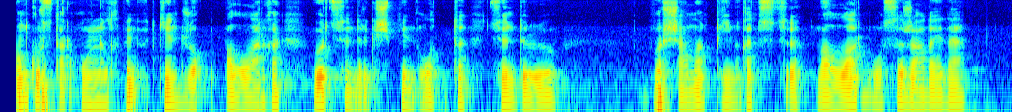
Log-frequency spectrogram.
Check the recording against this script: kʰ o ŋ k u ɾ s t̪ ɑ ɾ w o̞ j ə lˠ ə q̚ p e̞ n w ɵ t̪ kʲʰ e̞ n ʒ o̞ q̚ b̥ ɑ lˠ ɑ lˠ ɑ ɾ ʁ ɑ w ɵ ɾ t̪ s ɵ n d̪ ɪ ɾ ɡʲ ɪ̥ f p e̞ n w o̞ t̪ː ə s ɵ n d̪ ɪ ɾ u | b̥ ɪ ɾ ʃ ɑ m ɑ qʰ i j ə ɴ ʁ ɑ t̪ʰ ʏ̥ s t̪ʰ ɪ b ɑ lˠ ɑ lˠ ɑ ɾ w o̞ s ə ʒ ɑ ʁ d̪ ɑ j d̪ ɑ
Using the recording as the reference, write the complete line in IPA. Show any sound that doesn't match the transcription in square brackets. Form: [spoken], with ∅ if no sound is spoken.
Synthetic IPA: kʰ o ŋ k u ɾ s t̪ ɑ ɾ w o̞ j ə lˠ ə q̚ p e̞ n w ɵ t̪ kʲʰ e̞ n ʒ o̞ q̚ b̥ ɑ lˠ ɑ lˠ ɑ ɾ ʁ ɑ w ɵ ɾ t̪ s ɵ n d̪ ɪ ɾ ɡʲ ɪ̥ [ʃ] p e̞ n w o̞ t̪ː ə s ɵ n d̪ ɪ ɾ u | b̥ ɪ ɾ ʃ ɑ m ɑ qʰ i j ə ɴ ʁ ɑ t̪ʰ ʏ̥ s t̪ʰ ɪ b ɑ lˠ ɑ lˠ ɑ ɾ w o̞ s ə ʒ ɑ ʁ d̪ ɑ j d̪ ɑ

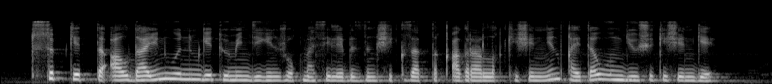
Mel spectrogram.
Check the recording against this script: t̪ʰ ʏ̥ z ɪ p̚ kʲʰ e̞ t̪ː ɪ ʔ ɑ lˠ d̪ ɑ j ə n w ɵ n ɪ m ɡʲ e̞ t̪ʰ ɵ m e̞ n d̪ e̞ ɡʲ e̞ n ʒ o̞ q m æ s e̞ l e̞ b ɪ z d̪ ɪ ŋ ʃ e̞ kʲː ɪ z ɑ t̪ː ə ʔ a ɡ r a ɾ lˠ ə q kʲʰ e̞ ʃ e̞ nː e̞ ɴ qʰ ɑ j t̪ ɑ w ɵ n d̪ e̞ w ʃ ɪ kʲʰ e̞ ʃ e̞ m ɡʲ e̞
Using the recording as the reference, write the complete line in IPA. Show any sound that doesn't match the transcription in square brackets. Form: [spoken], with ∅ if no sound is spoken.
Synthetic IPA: t̪ʰ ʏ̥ [s] ɪ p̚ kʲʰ e̞ t̪ː ɪ ʔ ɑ lˠ d̪ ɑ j ə n w ɵ n ɪ m ɡʲ e̞ t̪ʰ ɵ m e̞ n d̪ e̞ ɡʲ e̞ n ʒ o̞ q m æ s e̞ l e̞ b ɪ z d̪ ɪ ŋ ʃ e̞ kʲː ɪ z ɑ t̪ː ə [q] a ɡ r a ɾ lˠ ə q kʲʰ e̞ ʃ e̞ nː e̞ ɴ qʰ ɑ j t̪ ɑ w ɵ [ŋ] d̪ e̞ w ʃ ɪ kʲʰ e̞ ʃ e̞ [ŋ] ɡʲ e̞

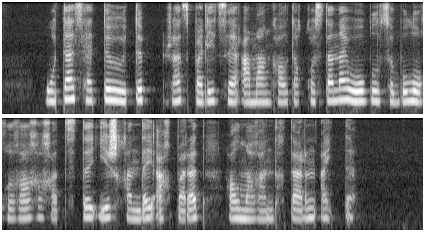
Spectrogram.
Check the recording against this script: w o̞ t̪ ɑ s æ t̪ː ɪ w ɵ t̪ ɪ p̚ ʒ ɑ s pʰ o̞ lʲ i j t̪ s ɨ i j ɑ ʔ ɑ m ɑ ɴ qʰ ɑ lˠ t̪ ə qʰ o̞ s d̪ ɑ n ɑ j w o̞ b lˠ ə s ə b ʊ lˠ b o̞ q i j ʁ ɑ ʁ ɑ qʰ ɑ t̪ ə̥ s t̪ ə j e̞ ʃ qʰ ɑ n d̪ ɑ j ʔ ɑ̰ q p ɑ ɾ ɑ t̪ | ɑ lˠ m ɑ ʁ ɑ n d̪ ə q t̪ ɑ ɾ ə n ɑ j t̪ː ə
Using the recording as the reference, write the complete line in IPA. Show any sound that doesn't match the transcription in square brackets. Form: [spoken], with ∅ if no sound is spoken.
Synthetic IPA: w o̞ t̪ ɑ s æ t̪ː ɪ w ɵ t̪ ɪ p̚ ʒ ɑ s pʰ o̞ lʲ i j t̪ s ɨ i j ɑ ʔ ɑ m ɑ ɴ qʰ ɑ lˠ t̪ ə qʰ o̞ s [t̪] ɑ n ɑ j w o̞ b lˠ ə s ə b ʊ lˠ [w] o̞ q i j ʁ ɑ ʁ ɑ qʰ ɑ t̪ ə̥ s t̪ ə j e̞ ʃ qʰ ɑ n d̪ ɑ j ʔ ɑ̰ q p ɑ ɾ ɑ t̪ | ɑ lˠ m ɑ ʁ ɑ n d̪ ə q t̪ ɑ ɾ ə n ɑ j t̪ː ə

